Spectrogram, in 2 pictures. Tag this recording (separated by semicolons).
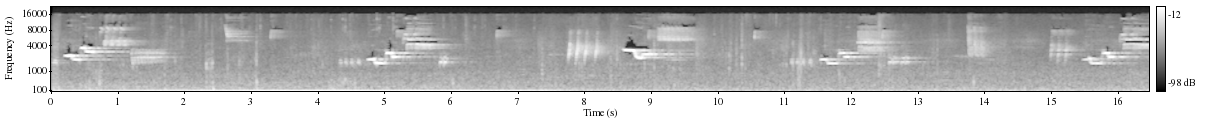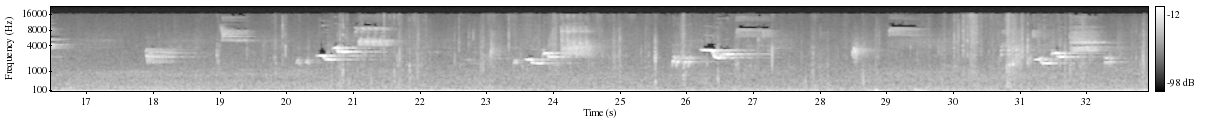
beautiful; bird; birds; birdsong; calls; field-recording; nature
